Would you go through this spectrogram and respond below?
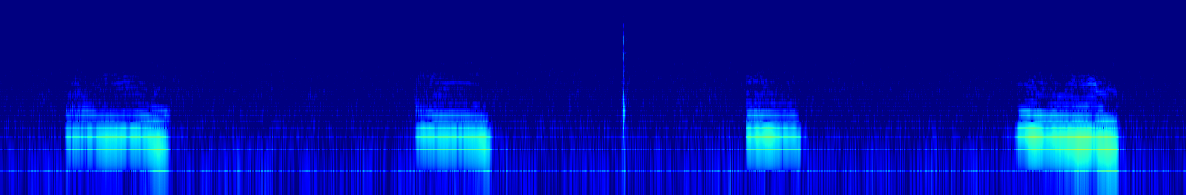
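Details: A pet cat sleeping at home, snoring softly at a cute volume: four short, buzzy, harmonic snores, each dipping slightly in pitch, about every two and a half seconds, with one sharp click between them in a quiet room.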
